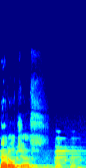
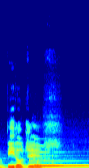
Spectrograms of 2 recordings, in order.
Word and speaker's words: Betelgeuse: For example, when I look at Betelgeuse, or Betelgeuse, or Betelgeuse, there's different ways to pronounce it.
